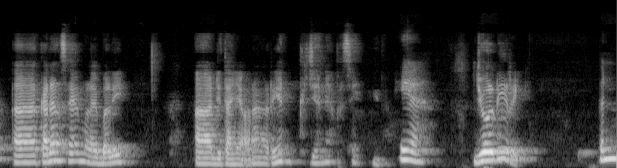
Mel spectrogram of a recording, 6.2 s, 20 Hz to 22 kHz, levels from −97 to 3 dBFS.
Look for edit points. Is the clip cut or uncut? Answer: uncut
